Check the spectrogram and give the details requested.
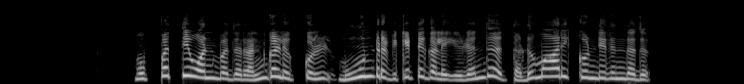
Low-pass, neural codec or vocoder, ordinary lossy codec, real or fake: none; none; none; real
